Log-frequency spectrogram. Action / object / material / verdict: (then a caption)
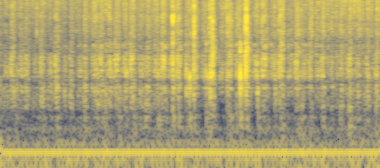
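scrape / paper sketch pad and colored pencil / paper / none. A colored pencil or crayon is rubbed in fast back-and-forth strokes across a white paper notepad, a solid stack of sheets held upright in one hand while the other hand colors. The result is a continuous scratchy, papery rasp of pigment on paper, with brighter, louder strokes standing out around the middle. A steady low hum sits underneath throughout.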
